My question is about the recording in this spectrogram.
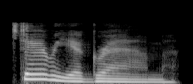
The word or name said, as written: stereogram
